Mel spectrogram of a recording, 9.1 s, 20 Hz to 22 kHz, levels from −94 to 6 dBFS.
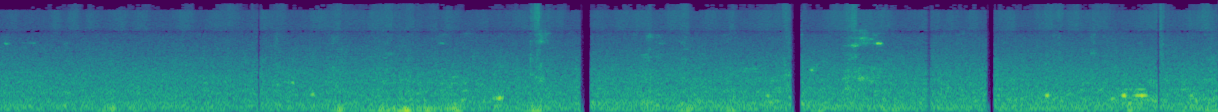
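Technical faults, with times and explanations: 1.94–1.96, 4.36–4.44, 5.94–6.02, 7.41–7.47 and 8.69–8.71 s: block of digital silence, 20 to 80 ms of silence with hard edges, heard as ticks or brief dropouts.
6.95–7.00 s: short concealed packet loss, about 20 ms missing and bridged over 26 ms by extrapolated audio, giving a brief smeared blip before blending back.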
